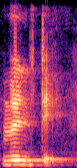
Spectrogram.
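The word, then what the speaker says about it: Wednesday: तो वेडनेसडे में इसमें डी लेटर मतलब हम इसे पढ़ते हैं वेडनेसडे।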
